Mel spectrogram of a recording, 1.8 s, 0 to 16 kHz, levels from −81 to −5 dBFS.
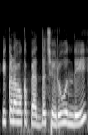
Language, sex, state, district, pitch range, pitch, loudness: Telugu, female, Telangana, Hyderabad, 230-270 Hz, 250 Hz, -13 LUFS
